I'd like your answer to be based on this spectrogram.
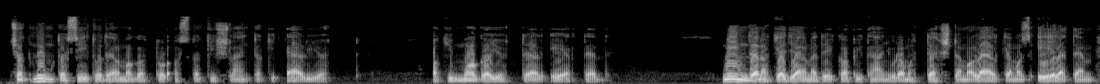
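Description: A man's voice: extremely low pitch, vocal fry, warm tone, breathy edge, full character voice. A man voicing a passionate young woman who pleads with the man she loves, in an impassioned, breathless way. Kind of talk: audiobook character voice.

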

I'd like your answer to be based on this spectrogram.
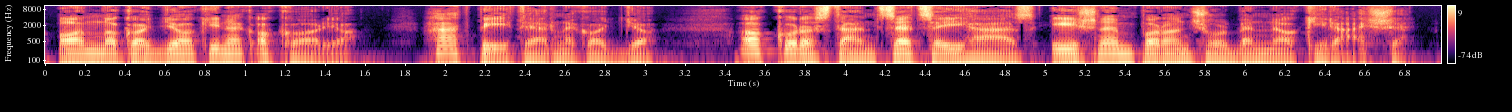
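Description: A man's voice: deep voice, very animated, no room sound, clean studio sound, heavily acted. A man voicing an old priest whose speech is muffled, with blurred consonants. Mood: stubborn. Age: older.

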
